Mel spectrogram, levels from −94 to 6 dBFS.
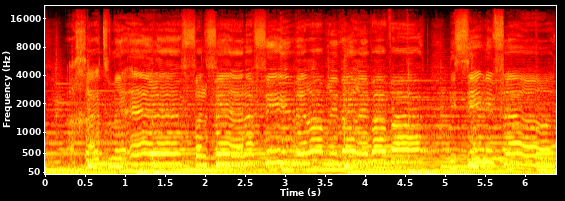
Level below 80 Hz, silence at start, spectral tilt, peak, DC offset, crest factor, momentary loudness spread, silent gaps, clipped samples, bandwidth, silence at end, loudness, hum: -16 dBFS; 0 s; -5.5 dB/octave; 0 dBFS; under 0.1%; 10 dB; 3 LU; none; under 0.1%; 19.5 kHz; 0 s; -12 LUFS; none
